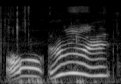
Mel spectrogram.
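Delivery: high, slow, spooked "Oh, eerie". Retold or imitated. Spooked by a strange noise.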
